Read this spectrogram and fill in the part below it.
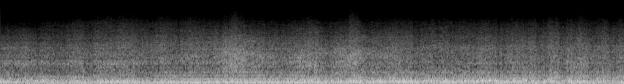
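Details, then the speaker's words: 1990 VW Corrado G60 supercharged, stock boost control, boost test on test drive: about 6 psi by 3,000 rpm, which sounds about right; deep steady engine drone under load with faint rising whir; normal running under boost. "There we go, 195 by 3,000. So we are into about 6 psi by 3,000 RPM. That sounds about right."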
